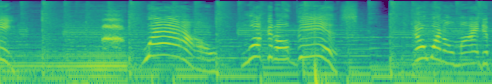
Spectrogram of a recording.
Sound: tires Screech

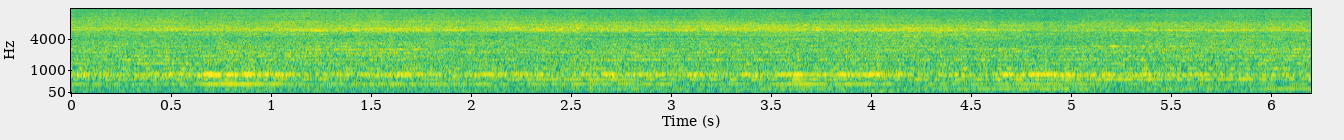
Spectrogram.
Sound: saw whirring continues

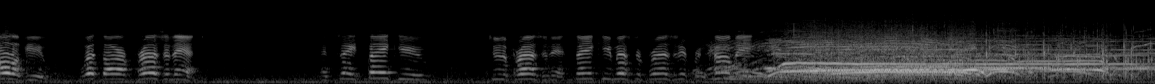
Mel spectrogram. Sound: applause

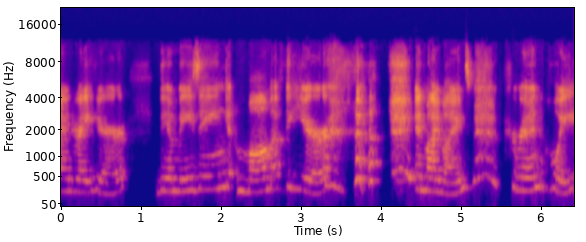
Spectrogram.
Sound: laughs

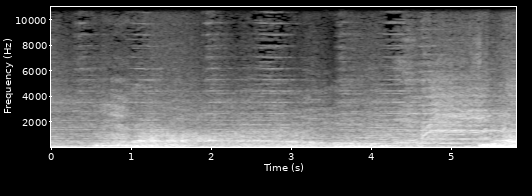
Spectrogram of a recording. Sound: tense music; Maleficent growling; laughing

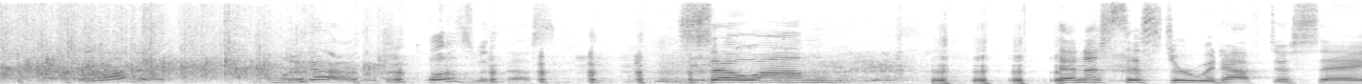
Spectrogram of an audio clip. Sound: laughter; applause

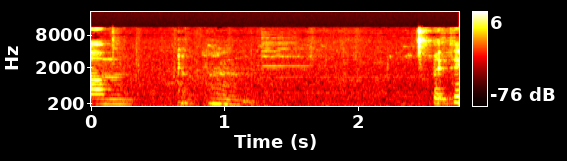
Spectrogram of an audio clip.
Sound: clears throat

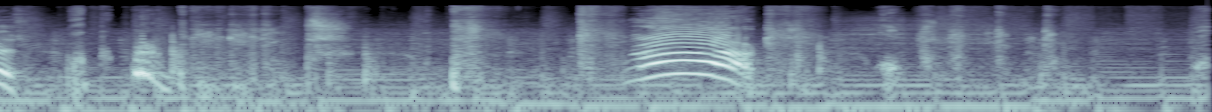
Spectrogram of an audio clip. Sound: whisping air and fighting shouts

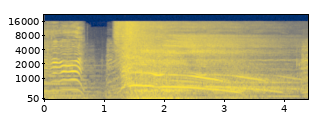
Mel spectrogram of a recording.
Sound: sneezing

